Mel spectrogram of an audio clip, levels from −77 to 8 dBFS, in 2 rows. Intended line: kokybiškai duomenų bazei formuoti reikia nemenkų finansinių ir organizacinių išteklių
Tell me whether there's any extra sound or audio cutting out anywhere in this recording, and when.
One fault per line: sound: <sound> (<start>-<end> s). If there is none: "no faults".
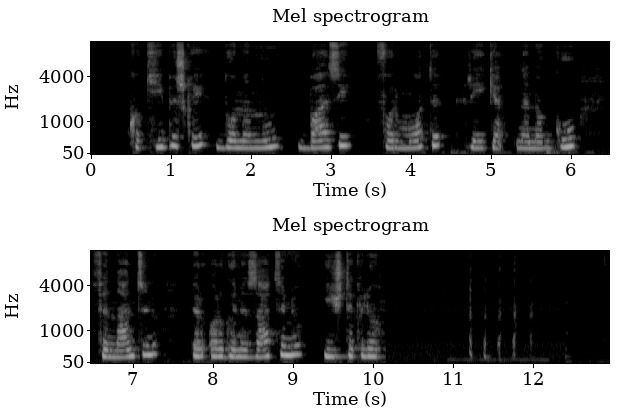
sound: laugh (10.9-12.2 s)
